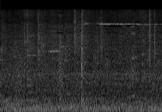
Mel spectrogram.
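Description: Tour bus engine running, a steady low rumble heard from inside the cabin, with a few faint ticks.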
